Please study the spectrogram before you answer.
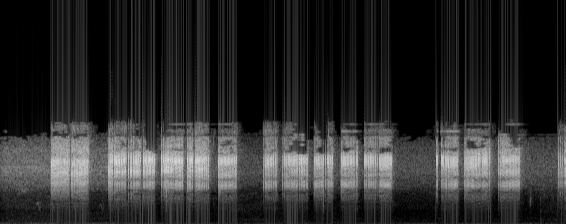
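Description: A cicada buzzes in harsh, high-pitched bursts, each lasting about half a second with short gaps.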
